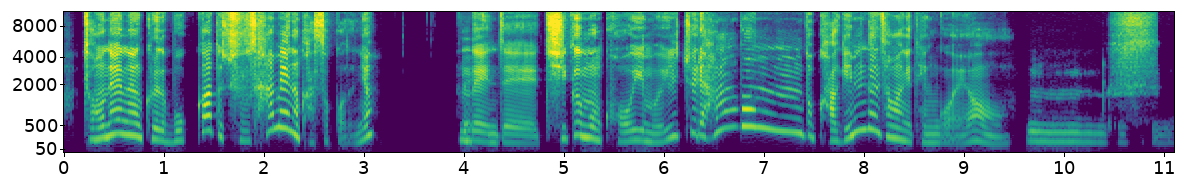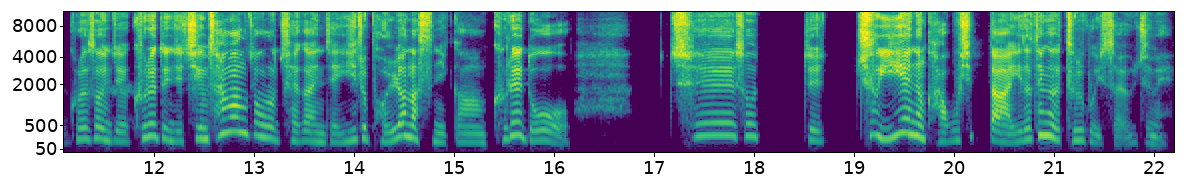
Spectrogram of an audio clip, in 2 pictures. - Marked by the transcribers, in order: other background noise
- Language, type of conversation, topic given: Korean, advice, 요즘 시간이 부족해서 좋아하는 취미를 계속하기가 어려운데, 어떻게 하면 꾸준히 유지할 수 있을까요?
